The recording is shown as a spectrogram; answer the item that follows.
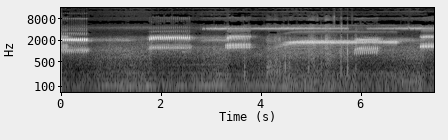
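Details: Arkansas tree frogs calling: short, loud buzzy trills at start and middle, then a drawn-out trill lasting several seconds as other frogs overlap, ending with another sharp burst.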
